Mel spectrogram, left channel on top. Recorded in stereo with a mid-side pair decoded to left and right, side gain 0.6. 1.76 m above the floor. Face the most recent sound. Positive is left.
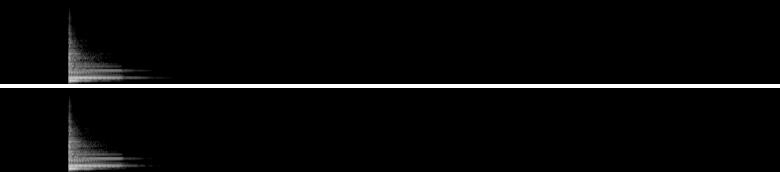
turn(degrees=-5)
